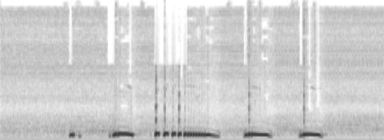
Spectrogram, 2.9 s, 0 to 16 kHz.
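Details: A decoy spotted dove (Spilopelia chinensis) calling to lure wild doves to call back gives soft, hollow coos around 700 cycles: a short note, a stuttering rolled coo, then two clear falling coos.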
